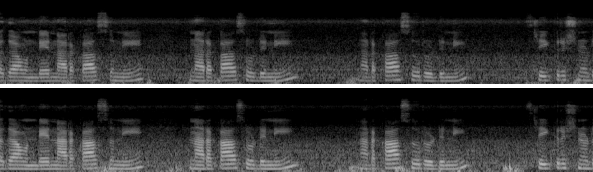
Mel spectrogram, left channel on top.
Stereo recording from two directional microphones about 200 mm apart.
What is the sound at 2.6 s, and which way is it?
Speech, 10° right (ahead or behind).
